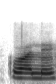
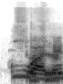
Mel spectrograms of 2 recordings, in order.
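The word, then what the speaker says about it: Qualle: क्वा, क्वा, क्वाले, क्वा, क्वाले, क्वाले, क्वाले मीन्स होता है जेलीफिश। वाले नहीं बनेगा। क्वाले।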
